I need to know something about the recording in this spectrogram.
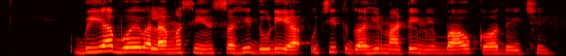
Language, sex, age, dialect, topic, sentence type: Magahi, female, 56-60, Western, agriculture, statement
